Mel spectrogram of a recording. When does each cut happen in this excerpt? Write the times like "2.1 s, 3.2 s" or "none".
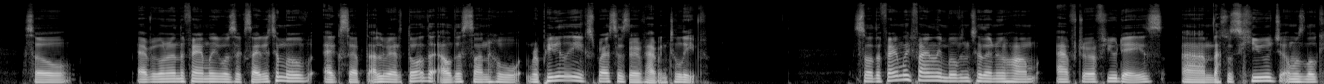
5.3 s, 6.3 s, 12.2 s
